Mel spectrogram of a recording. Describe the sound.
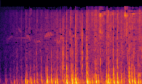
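Horse hooves clip-clop loudly as a rider travels on horseback out into open countryside. The quick, uneven hoofbeats repeat steadily throughout.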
